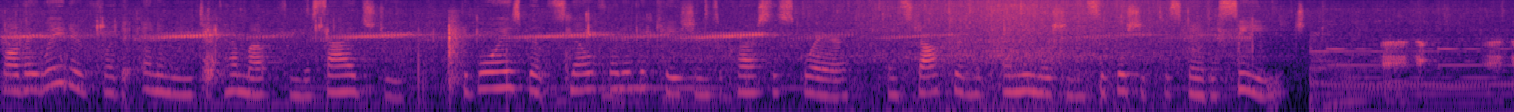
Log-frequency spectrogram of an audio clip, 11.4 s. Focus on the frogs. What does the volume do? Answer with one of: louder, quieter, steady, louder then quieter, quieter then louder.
quieter then louder.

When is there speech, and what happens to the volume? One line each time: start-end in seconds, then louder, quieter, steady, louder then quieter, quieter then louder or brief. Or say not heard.
0.0-9.8 steady.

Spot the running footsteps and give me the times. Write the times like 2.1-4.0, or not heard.
not heard.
